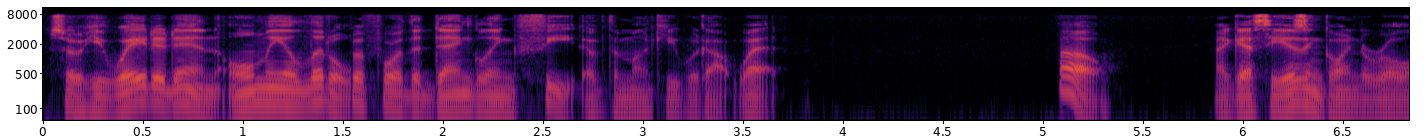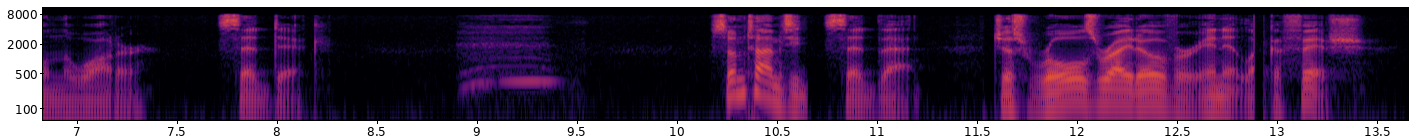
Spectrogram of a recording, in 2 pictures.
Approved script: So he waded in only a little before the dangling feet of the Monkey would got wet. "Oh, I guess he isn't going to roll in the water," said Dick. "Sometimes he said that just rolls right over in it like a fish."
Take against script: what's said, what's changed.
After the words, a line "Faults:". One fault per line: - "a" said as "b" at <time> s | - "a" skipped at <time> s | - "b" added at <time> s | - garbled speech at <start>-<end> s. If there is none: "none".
So he waded in only a little before the dangling feet of the Monkey would got wet. "Oh, I guess he isn't going to roll in the water," said Dick. "Sometimes he said that just rolls right over in it like a fish."
Faults:
none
